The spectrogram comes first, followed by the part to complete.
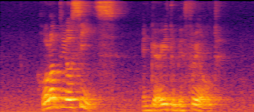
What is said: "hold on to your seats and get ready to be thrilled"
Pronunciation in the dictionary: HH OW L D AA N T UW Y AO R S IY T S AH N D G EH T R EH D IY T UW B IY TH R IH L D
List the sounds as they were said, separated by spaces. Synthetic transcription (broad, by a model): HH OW L AA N T UW Y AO S IY T S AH N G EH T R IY T UW B IY TH R IH L D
